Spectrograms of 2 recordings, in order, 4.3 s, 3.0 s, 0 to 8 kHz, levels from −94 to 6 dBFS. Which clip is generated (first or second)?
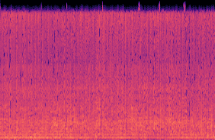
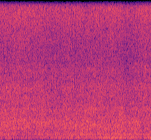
first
